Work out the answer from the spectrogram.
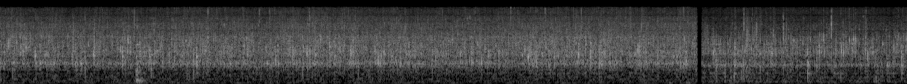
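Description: Thin strips of food fry in a pan with a dense, steady sizzle and scattered crackles and pops. The sizzle breaks off for a moment near the end, and no one speaks.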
